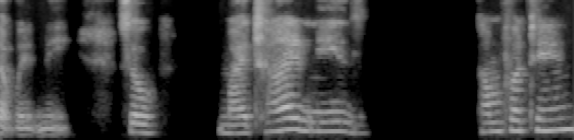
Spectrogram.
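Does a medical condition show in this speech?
Yes: ALS, bulbar form, bulbar onset.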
